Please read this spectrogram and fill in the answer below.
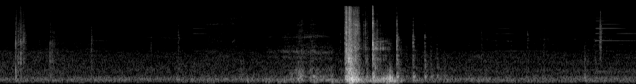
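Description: A 2010 Volkswagen Tiguan's rear liftgate being shut: one loud thud about three and a half seconds in, with a smaller knock just after. A few faint handling clicks come before it.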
